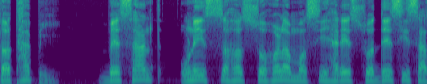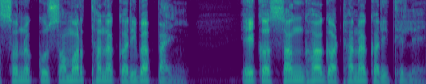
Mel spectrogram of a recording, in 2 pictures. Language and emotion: Odia, neutral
